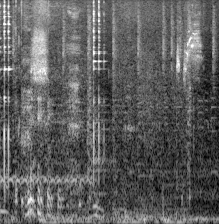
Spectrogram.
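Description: Glasses clink together in a bright toast, a few quick chimes near the start while people talk around them.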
